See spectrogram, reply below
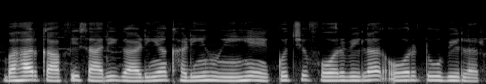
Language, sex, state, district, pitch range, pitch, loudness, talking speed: Hindi, female, Haryana, Charkhi Dadri, 175-195 Hz, 185 Hz, -16 LUFS, 170 wpm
